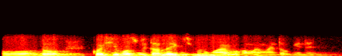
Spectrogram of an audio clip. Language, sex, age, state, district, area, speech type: Manipuri, male, 45-60, Manipur, Imphal East, urban, conversation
